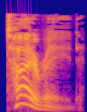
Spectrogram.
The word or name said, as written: tirade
